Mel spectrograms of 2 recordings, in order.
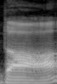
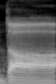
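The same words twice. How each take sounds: First: Said in the usual way. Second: দা with the vowel stretched long; drawn-out open syllable. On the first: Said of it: "দাটি কিন্তু মুক্তাক্ষর". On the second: Shown as a demonstration. Teacher shows viewers an open syllable, দা drawn out long. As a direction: hold the aa of দা as long as you like. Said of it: "ইচ্ছে করলে টেনে লম্বা করে পড়তে পারছি, যেমন".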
